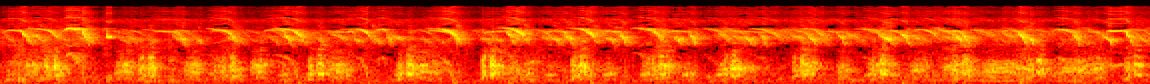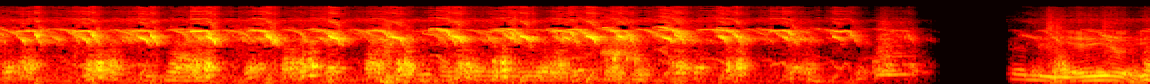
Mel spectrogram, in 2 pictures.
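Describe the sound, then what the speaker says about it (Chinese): A hen clucks close by while tending her chicks, whose high, rapid peeping runs nonstop over the clucks until a brief break near the end. "这里也有一群小鸡，母鸡在照顾小鸡哦，好可爱的小鸡"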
